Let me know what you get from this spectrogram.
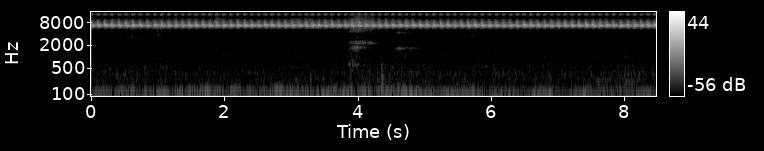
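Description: A cricket gives a steady, high-pitched trill of rapid pulses that never pauses.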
